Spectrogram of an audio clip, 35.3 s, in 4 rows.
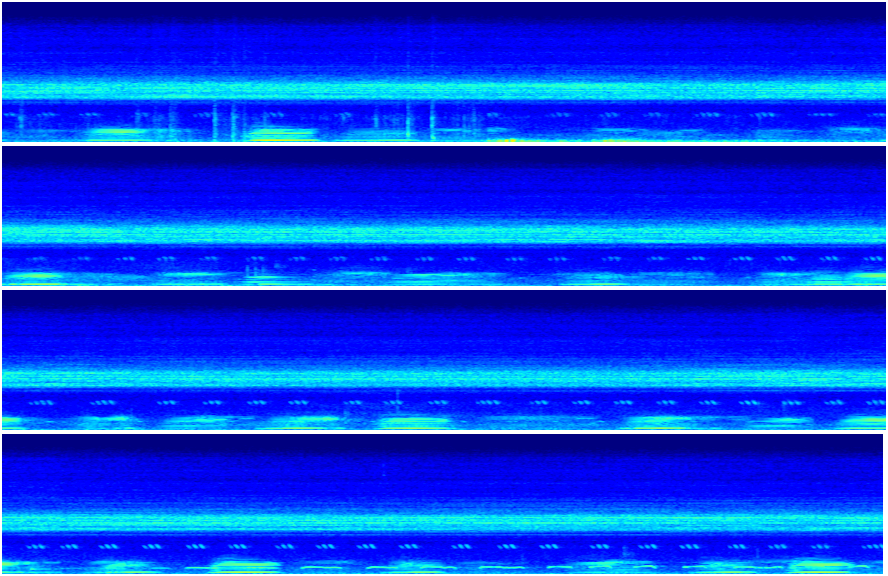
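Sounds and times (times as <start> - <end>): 
banded bullfrog chorus on Lamma Island in Hong Kong: 0.0 - 35.3
thunderstorm on Lamma Island in Hong Kong: 4.8 - 7.9.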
